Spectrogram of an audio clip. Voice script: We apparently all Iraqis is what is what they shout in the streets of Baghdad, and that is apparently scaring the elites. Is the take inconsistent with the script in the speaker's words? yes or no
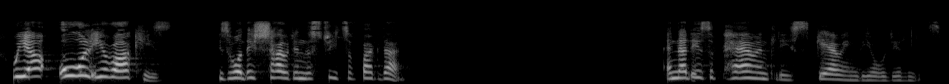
yes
